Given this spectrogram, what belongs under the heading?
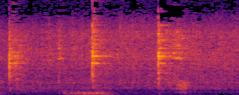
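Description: Onions tossed into a sizzling pan for vegetable seviyan, with soft sizzle and a few spoon scrapes and clatters, close and fairly quiet.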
